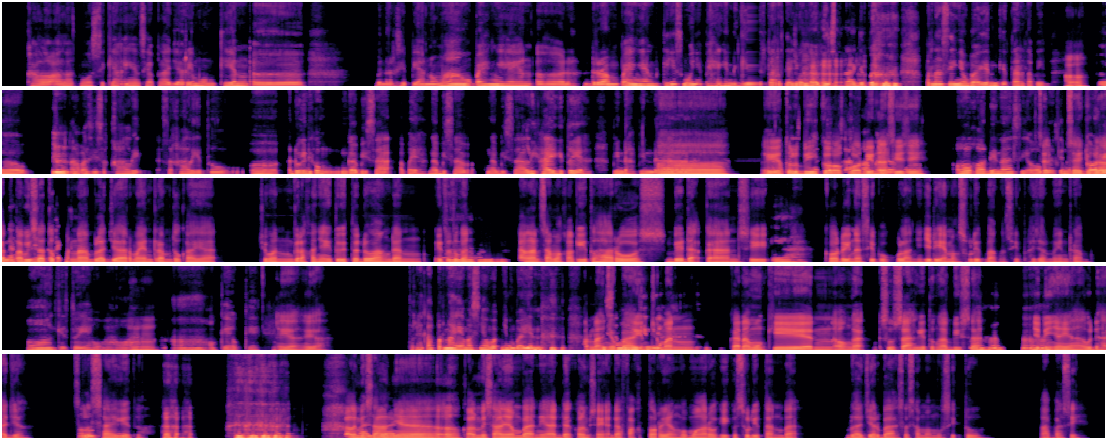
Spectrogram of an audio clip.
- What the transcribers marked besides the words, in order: laugh; chuckle; throat clearing; unintelligible speech; other background noise; chuckle; chuckle
- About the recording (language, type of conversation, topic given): Indonesian, unstructured, Mana yang lebih menantang: belajar bahasa asing atau mempelajari alat musik?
